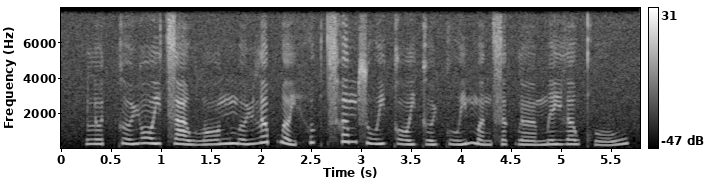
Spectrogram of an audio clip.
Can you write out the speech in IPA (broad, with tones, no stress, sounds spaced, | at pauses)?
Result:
l ɵ˨˥ t̚ k ɵ˨˧ ɥ ɔː˨ j t͡s aː˨˩ w l ɔː˨˧ n m ɵ˨˧ ɥ l ɐ˥ p̚ w ɐ˨˩ j h ʊ˥ k̚ t͡sʰ ɐ˥ m s uː˨˧ j k ɔː˨ j k ɵ˨˧ ɥ k uː˨˥ j m ɐ˨ n s ɐ˧ k̚ l œː˨ m e˧ j l ɐ˧ w kʰ o˨˥ w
